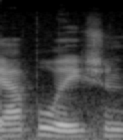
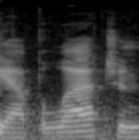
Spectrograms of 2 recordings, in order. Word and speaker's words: Appalachian: the Appalachian Trail and sometimes it's called the appalachin trail I believe appalachin is actually the most recognized correct way to say it and it really just comes down to what part of the East Coast you happen to live in I say Appalachian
